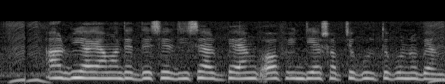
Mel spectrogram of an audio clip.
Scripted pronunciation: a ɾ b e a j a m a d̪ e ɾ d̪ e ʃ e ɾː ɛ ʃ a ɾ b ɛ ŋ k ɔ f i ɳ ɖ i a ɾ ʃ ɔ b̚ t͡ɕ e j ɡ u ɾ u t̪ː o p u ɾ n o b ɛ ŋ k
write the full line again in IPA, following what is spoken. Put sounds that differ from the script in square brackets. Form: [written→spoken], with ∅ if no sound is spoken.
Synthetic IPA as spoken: a ɾ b [e→i] a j a m a d̪ e ɾ d̪ e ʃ e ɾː [ɛ→i] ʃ a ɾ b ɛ ŋ k ɔ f i ɳ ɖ i a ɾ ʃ ɔ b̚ t͡ɕ e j ɡ u ɾ u t̪ː o p u ɾ n o b ɛ ŋ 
